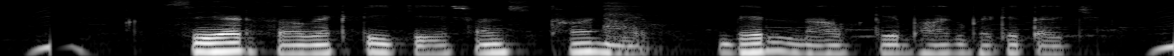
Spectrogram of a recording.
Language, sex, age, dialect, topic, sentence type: Maithili, male, 18-24, Southern/Standard, banking, statement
